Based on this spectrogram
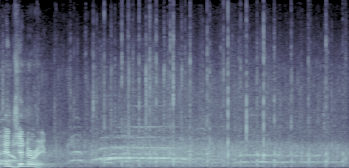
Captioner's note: audience applauding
